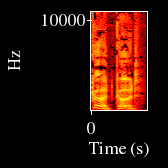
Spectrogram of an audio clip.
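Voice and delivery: high-pitched, pleased approval; beaming psychiatrist. A narrator's reading. Psychiatrist pleased by the Vogon's report, beaming. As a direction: say it with an audible smile. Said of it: "beamed Halfront".

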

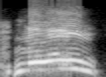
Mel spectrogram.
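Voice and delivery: high, loud anguished cry; shriek. A narrator's reading. Richard refuses to kill her, anguished shriek. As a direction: shriek it out at full pitch. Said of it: "he shrieked".

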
